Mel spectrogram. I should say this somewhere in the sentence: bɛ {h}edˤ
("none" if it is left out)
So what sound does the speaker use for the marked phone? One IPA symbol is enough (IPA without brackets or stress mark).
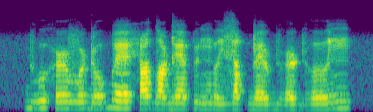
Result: h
